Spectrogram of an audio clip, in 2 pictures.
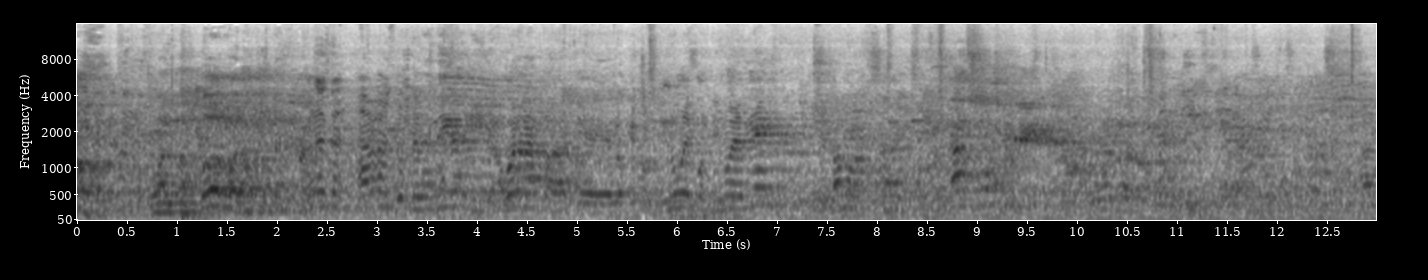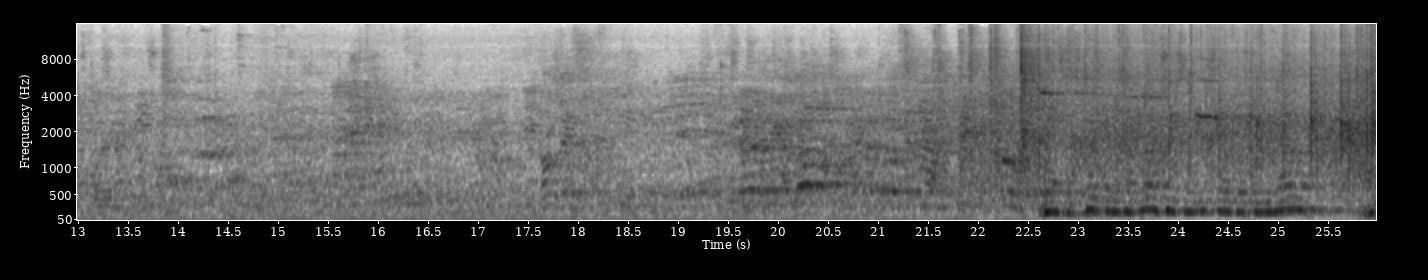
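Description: A large crowd of men and women chatters in an echoing hall.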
